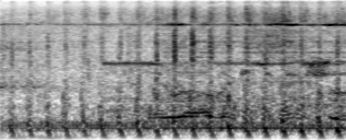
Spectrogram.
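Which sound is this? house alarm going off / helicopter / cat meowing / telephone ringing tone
helicopter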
